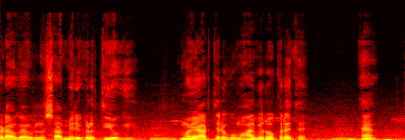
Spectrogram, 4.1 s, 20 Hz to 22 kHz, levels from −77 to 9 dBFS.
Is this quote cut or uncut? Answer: uncut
